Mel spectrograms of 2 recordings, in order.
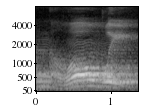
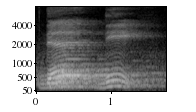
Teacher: Ghain tafkhim ya, tebal. Dhi juga diucapkan dengan tebal. Jadi bukan sekedar di.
